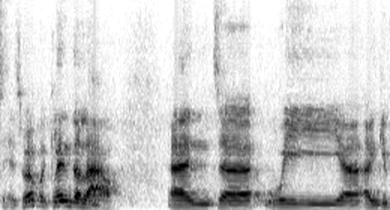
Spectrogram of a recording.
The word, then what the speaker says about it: Glendalough: we were looking for glendale glendale uh or glendaloff i have heard people pronounce it as well but glendalough and uh we and give yourself a point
